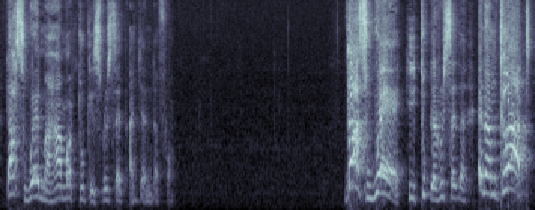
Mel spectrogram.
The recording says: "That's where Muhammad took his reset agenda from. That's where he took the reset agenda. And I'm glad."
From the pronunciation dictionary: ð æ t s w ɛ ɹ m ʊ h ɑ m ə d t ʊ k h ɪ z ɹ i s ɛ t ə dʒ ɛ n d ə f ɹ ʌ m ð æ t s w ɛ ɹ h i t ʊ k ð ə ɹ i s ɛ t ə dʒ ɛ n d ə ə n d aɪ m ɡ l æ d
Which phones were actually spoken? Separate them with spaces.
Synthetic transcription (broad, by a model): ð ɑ t s w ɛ m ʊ h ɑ m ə t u k h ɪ s ɹ i s ɛ t ə dʒ ɛ n d ə f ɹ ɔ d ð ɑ t s w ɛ h i t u k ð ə ɹ i s ɛ t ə ɛ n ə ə m ɡ l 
